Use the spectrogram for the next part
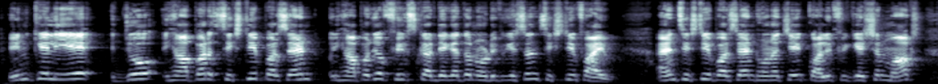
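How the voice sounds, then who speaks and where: A man's voice: high-pitched, pushed and bright. A young man teaching a current affairs lesson for exam preparation, chatty and encouraging, speaking directly to his viewers. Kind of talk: exam-prep news lesson.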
